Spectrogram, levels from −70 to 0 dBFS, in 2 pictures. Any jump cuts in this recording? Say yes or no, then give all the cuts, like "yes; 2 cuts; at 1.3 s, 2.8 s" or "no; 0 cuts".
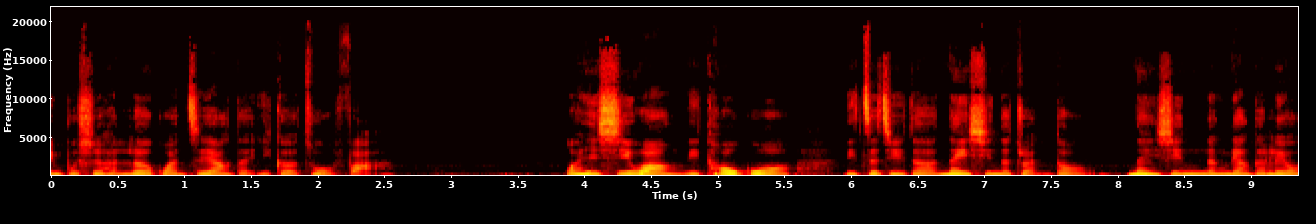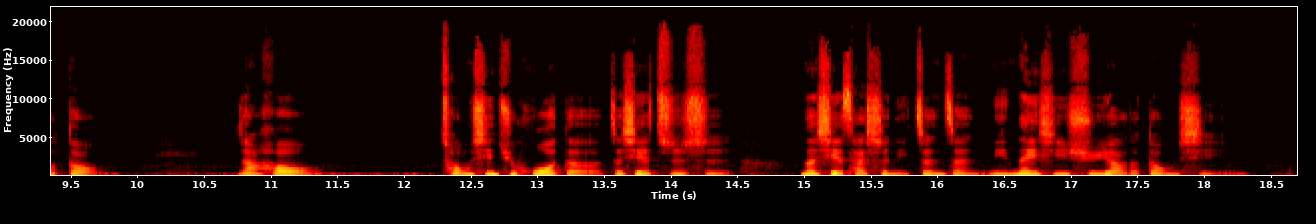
no; 0 cuts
